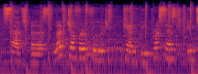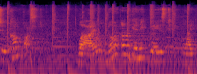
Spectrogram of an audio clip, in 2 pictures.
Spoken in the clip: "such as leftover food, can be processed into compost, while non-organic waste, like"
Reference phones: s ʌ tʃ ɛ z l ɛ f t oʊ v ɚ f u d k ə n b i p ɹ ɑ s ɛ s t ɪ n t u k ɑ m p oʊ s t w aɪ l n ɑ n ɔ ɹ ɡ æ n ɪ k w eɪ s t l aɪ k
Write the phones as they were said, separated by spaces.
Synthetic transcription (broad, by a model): s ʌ tʃ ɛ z l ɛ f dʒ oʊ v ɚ f u d k ə n b i p ɹ ɑ s ɛ s t ɪ n t u k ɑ m p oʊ s t w aɪ l n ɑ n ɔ ɹ ɡ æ n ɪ k w eɪ s t l aɪ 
